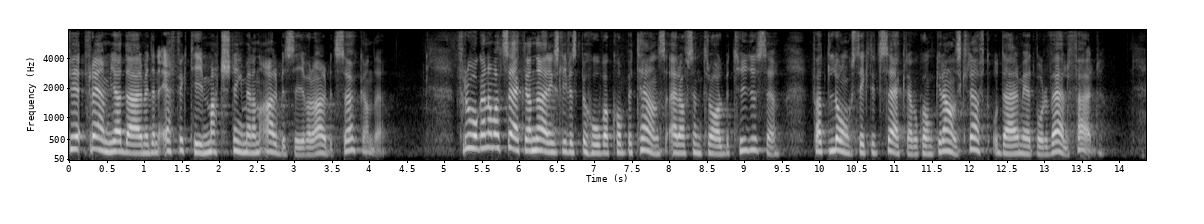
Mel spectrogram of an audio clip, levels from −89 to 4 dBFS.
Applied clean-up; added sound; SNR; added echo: none; none; none; none.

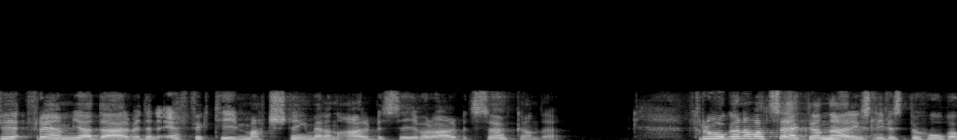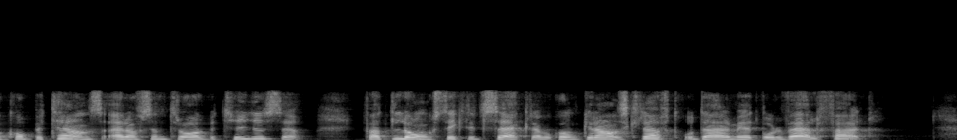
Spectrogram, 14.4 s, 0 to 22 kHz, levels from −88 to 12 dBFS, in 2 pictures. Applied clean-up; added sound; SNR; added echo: neural mask model DeepFilterNet 3.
